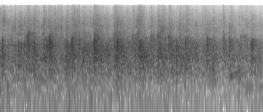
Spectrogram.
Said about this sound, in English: Another thank you to all of our sponsors. So could you put a round of applause too for everybody's sponsors?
